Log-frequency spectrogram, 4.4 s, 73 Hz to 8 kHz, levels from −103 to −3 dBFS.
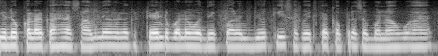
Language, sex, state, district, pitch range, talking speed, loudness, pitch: Hindi, male, Haryana, Jhajjar, 160-170 Hz, 300 wpm, -17 LUFS, 165 Hz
